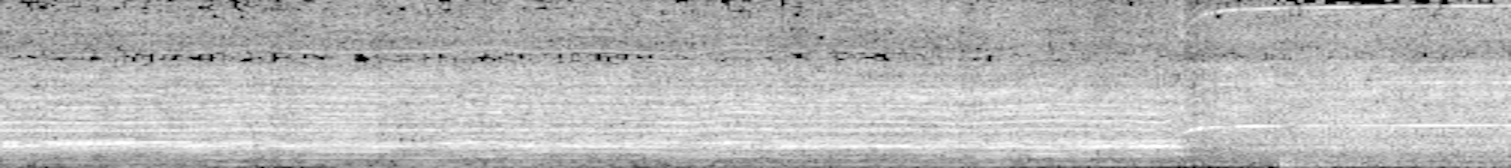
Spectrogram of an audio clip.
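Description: Cordless brushless angle grinder cutting into the old steel ring that the seal runs on, on a truck flywheel, a steady grinding whine that wavers in pitch under load. About eight seconds in the disc comes off the metal and the grinder runs free with a steadier, higher whine.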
